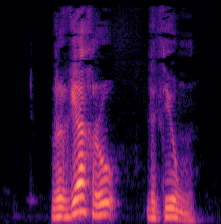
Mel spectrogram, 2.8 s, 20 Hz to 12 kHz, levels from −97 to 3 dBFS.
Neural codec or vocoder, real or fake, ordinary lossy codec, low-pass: none; real; AAC, 48 kbps; 10.8 kHz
